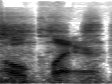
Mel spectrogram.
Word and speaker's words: Eau Claire: No, that's the town I live in, and it's pronounced Eau Claire.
